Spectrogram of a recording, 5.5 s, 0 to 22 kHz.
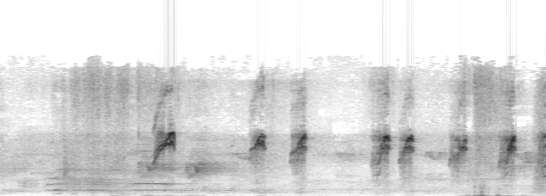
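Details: Streak-eared bulbul nestling, 11 days old, in Ubon Ratchathani, Thailand, 13 April 2023, begging: high, scratchy chirps in short bursts at irregular intervals, with soft background noise and a low thump near the end.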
